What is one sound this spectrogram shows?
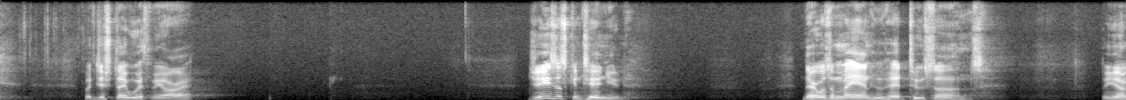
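An elderly man reads aloud slowly and expressively into a microphone, with pauses between phrases.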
